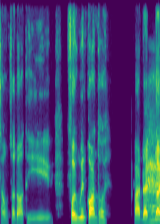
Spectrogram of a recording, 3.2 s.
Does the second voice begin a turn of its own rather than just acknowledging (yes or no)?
yes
